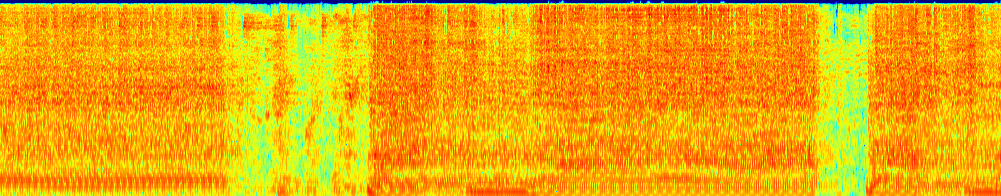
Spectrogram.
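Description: Car-mounted air train horn sounding loud, chord-like blasts: one ends about two seconds in, a second runs about four and a half seconds, and a third starts shortly before the end.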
